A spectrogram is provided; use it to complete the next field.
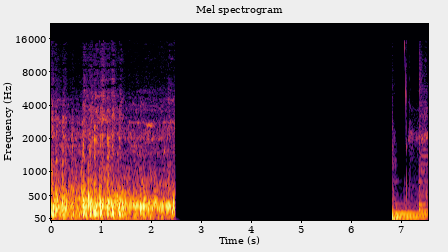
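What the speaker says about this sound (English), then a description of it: "Amtrak Blue Water is our first train which arrives at Durand Union Station." An Amtrak Blue Water passenger train rumbles by at Durand Union Station, Michigan, with a steady clattering roar, then the sound drops out completely before the loud rolling noise returns briefly.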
